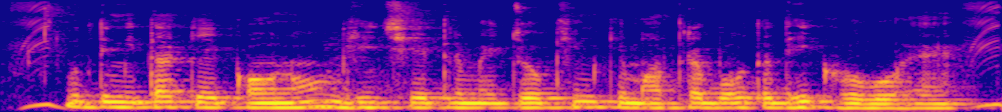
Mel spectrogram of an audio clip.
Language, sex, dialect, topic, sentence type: Magahi, male, Southern, banking, statement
